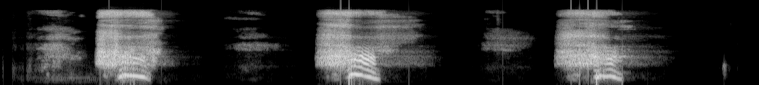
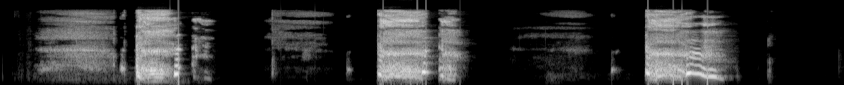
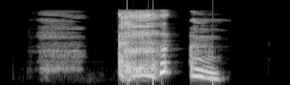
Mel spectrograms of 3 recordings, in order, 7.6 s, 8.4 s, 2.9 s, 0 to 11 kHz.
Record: {
  "exhalation_length": "7.6 s",
  "exhalation_amplitude": 32767,
  "exhalation_signal_mean_std_ratio": 0.42,
  "three_cough_length": "8.4 s",
  "three_cough_amplitude": 32767,
  "three_cough_signal_mean_std_ratio": 0.41,
  "cough_length": "2.9 s",
  "cough_amplitude": 32768,
  "cough_signal_mean_std_ratio": 0.45,
  "survey_phase": "beta (2021-08-13 to 2022-03-07)",
  "age": "45-64",
  "gender": "Female",
  "wearing_mask": "No",
  "symptom_cough_any": true,
  "symptom_runny_or_blocked_nose": true,
  "symptom_sore_throat": true,
  "symptom_fatigue": true,
  "smoker_status": "Ex-smoker",
  "respiratory_condition_asthma": false,
  "respiratory_condition_other": false,
  "recruitment_source": "Test and Trace",
  "submission_delay": "2 days",
  "covid_test_result": "Positive",
  "covid_test_method": "RT-qPCR",
  "covid_ct_value": 25.6,
  "covid_ct_gene": "ORF1ab gene",
  "covid_ct_mean": 26.1,
  "covid_viral_load": "2700 copies/ml",
  "covid_viral_load_category": "Minimal viral load (< 10K copies/ml)"
}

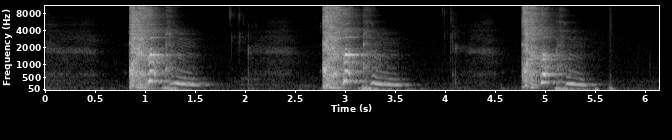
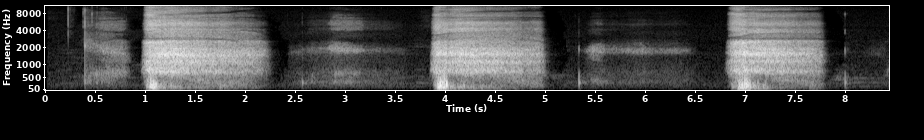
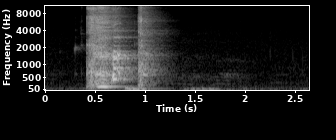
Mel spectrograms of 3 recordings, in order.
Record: {
  "three_cough_length": "6.1 s",
  "three_cough_amplitude": 5848,
  "three_cough_signal_mean_std_ratio": 0.41,
  "exhalation_length": "8.4 s",
  "exhalation_amplitude": 29522,
  "exhalation_signal_mean_std_ratio": 0.48,
  "cough_length": "2.6 s",
  "cough_amplitude": 5057,
  "cough_signal_mean_std_ratio": 0.36,
  "survey_phase": "alpha (2021-03-01 to 2021-08-12)",
  "age": "18-44",
  "gender": "Female",
  "wearing_mask": "No",
  "symptom_none": true,
  "smoker_status": "Never smoked",
  "respiratory_condition_asthma": false,
  "respiratory_condition_other": false,
  "recruitment_source": "REACT",
  "submission_delay": "2 days",
  "covid_test_result": "Negative",
  "covid_test_method": "RT-qPCR"
}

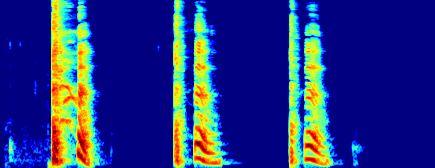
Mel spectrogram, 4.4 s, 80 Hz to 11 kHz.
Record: {
  "three_cough_length": "4.4 s",
  "three_cough_amplitude": 29204,
  "three_cough_signal_mean_std_ratio": 0.28,
  "survey_phase": "beta (2021-08-13 to 2022-03-07)",
  "age": "65+",
  "gender": "Female",
  "wearing_mask": "No",
  "symptom_none": true,
  "smoker_status": "Never smoked",
  "respiratory_condition_asthma": false,
  "respiratory_condition_other": false,
  "recruitment_source": "REACT",
  "submission_delay": "1 day",
  "covid_test_result": "Negative",
  "covid_test_method": "RT-qPCR",
  "influenza_a_test_result": "Negative",
  "influenza_b_test_result": "Negative"
}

